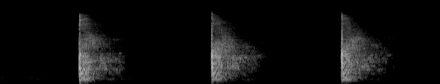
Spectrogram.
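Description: Three strikes of a gavel on a desk, about a second and a quarter apart, each with a short ringing decay: the chair gaveling the hearing to order.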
